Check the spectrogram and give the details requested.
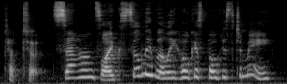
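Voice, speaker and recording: Male principal, put on by a female reader: folksy, jovial fusser, animated storybook bounce, raised pitch. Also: fairly quick. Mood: soothing. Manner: folksy, bouncy rhyming slang.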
